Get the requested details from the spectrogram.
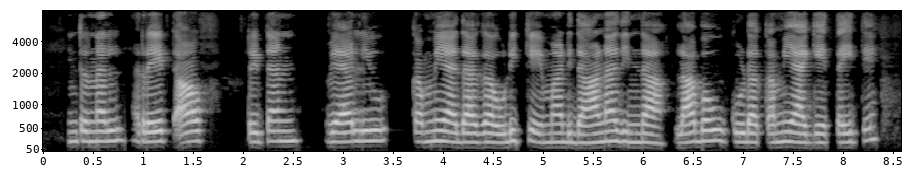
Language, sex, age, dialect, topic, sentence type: Kannada, female, 18-24, Central, banking, statement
